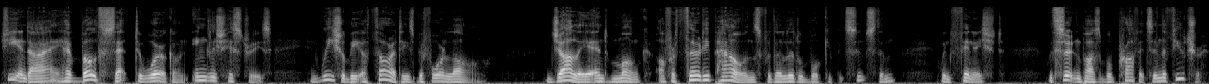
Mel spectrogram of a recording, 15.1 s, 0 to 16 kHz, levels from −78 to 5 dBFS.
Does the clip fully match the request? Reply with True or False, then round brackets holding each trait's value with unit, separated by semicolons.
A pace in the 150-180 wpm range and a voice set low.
True (165 wpm; 130 Hz)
